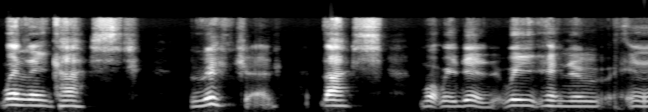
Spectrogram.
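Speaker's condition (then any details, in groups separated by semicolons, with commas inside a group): Cerebral palsy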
